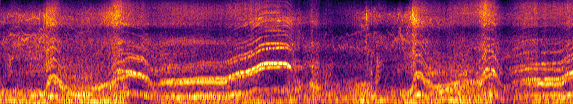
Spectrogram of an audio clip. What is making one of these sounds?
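A small drone's motors whine loudly, rising and falling sharply in pitch.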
